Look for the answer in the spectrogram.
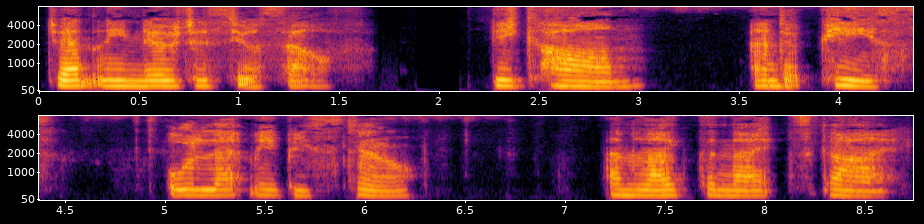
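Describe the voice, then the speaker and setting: A woman leading a guided meditation with soothing, calm narration in short, measured phrases and gentle pauses. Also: fairly low pitch, no room sound, low-quality recording.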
